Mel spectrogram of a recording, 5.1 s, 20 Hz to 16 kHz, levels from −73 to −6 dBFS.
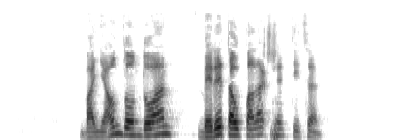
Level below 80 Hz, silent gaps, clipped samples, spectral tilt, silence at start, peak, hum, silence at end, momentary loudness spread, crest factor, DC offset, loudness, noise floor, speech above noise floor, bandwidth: -66 dBFS; none; under 0.1%; -6 dB/octave; 1 s; -2 dBFS; none; 1.15 s; 16 LU; 22 dB; under 0.1%; -21 LUFS; -86 dBFS; 64 dB; 11 kHz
